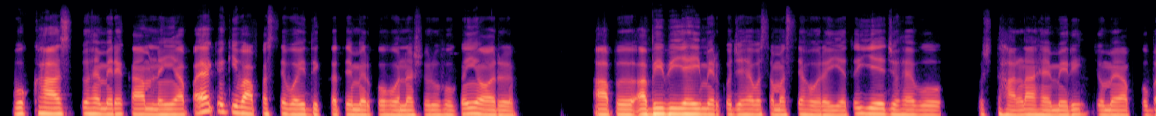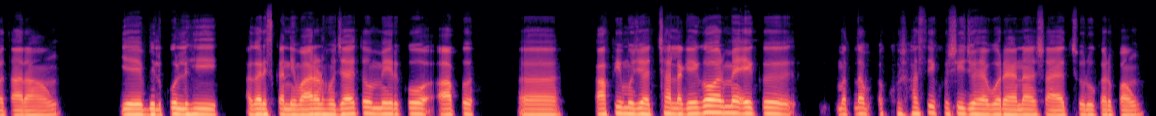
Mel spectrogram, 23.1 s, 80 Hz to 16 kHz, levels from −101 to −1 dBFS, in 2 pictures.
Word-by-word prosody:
वो 140 - +2
खास 140 -2 +2
जो 145 - 0
है 140 - +2
मेरे 130 0 -1
काम 130 -1 -2
नहीं 125 0 0
आ 125 - 0
पाया 190 +9 +2
क्योंकि 180 -4 -3
वापस 135 -2 +1
से 140 - -3
वही 125 -1 +1
दिक्कतें 120 0 -5
मेरे 115 -1 0
को 115 0 -3
होना 115 -1 0
शुरू 115 +2 -4
हो 115 -1 -4
गई 140 +2 +2
और, 115 -4 0 0.8
आप 125 -1 0
अभी 125 +2 +4
भी 130 0 +4
यही 130 -1 +5
मेरे 125 -2 -1
को 125 - -7
जो 125 0 -3
है 125 - -1
वो 120 0 -1
समस्या 120 0 -5
हो 115 -1 -1
रही 110 0 -1
है। 110 - -2
तो 140 +6 -9
ये 135 -2 +1
जो 125 0 -3
है 120 0 -1
वो 115 -1 -4 0.4
उस 120 -4 -13
धारणा 115 +1 -1
है 115 -1 0
मेरी 115 +2 -1 0.2
जो 115 - -4
मैं 115 0 -1
आपको 110 +1 -6
बता 110 0 -3
रहा 110 0 0
हूँ। 110 +4 -4 0.6
ये 125 0 +6
बिल्कुल 130 +2 +2
ही 130 -1 +3 0.3
अगर 130 +1 +4
इसका 130 0 0
निवारण 125 +1 +4
हो 125 - +2
जाए 135 +2 +3
तो 150 +1 0
मेरे 135 -1 +2
को 140 +2 +1
आप 130 +1 -2
अ, 130 - +1 1.2
काफ़ी 135 +4 0
मुझे 140 -1 +3
अच्छा 135 +3 0
लगेगा 140 +4 +3
और 170 -1 +7
मैं 155 -1 +3
एक 145 -2 +2 0.4
मतलब 135 +1 -4
अ, 135 - -8
खु 135 +2 -8
हँसी-खुशी 145 -1 -3
जो 130 0 +2
है 125 - +3
वो 125 +1 +1
रहना 120 -1 +2
शायद 110 -1 -2
शुरू 120 -1 -1
कर 115 0 -2
पाऊँ। 110 +1 -3
125 Hz, 210 wpm, -23 LUFS, 115-135 Hz, 1.2 s, और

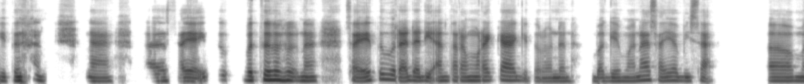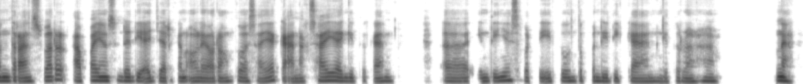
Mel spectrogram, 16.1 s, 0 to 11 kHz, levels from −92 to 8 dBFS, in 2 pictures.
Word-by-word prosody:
gitu 145 0 -1
kan 160 - -2 0.5
nah, 135 -1 +2 0.5
eee, 135 0 -1
saya 135 +1 +6
itu 150 - -17 0.3
betul 165 -1 +7
nah 145 - +4 0.3
saya 130 +1 +7
itu - - -9
berada 145 -3 +6
di 145 - +5
antara 150 0 -1
mereka 155 +2 +4 0.2
gitu - - -9
loh 125 - -4
dan 130 0 -1 0.2
bagaimana 135 +3 -1
saya 155 -3 -1
bisa, 145 0 -2 0.6
eee, 140 0 +1
mentransfer 145 +4 0
apa 135 +3 -2
yang 150 0 +2
sudah 145 -2 -3
diajarkan 135 0 -3
oleh 125 -1 -3
orang 125 +2 -4
tua 135 -2 -5
saya 125 +4 -2
ke - - +4
anak 120 +2 -3
saya 145 0 +2
gitu 130 0 -7
kan, 120 +2 -2 0.6
eee, 130 0 -4 0.2
intinya 135 +4 -2
seperti 135 -1 -9
itu - - -19
untuk 135 -1 -8
pendidikan 130 -2 -4
gitu 120 +2 -11
loh, 120 - -4 0.9
nah 150 -3 +4
140 Hz, 165 wpm, -24 LUFS, 130-150 Hz, 0.9 s, betul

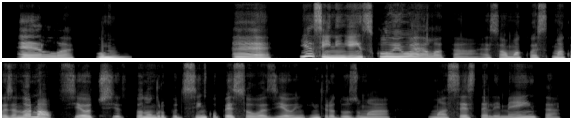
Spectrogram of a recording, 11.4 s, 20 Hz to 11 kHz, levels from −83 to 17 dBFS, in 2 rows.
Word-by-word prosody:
Ela 210 -6 +1 0.2
com, 220 +2 +3 1.0
é, 265 -9 +2 0.3
e 410 - +8
assim 330 - +6
ninguém 200 +2 +6
excluiu 330 +5 +5
ela 225 - -1
tá? 165 +3 -14
É 180 - -10
só 170 -1 -6
uma 180 +3 -2
coisa 195 0 -8
uma 195 -2 -1
coisa 180 -1 -4
normal. 250 - +3
Se 180 - -12
eu 190 - +3
estou 205 +1 -10
num 220 -1 +2
grupo 200 -1 -6
de 180 - -17
5 220 +2 -4
pessoas 195 -7 -3
e - - -10
eu 175 0 -3
introduzo 180 -2 -8
uma 165 -2 -8 0.4
uma 175 0 -7
6ª 185 0 -7
elementa, 170 +4 -8
195 Hz, 165 wpm, -19 LUFS, 180-230 Hz, 1.0 s, e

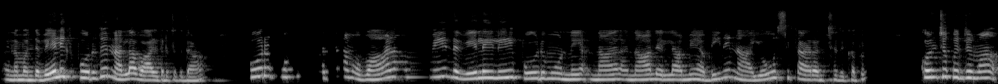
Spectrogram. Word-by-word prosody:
நம்ம 205 0 +3
இந்த 205 - +2
வேலைக்கு 345 +4 +6
போறது 295 +4 +3
நல்லா 250 +3 +3
வாழ்றதுக்குதான். 185 -2 -2 0.5
போற 370 +3 +1 0.2
போக்க 345 +1 -6 0.2
பார்த்தா 290 +6 -13
நம்ம 295 -7 -4
வாழாமயே 335 +5 -4
இந்த 310 -2 +2
வேலையிலேயே 305 +3 +4
போயிடுமோன்னு 270 -4 +1 0.2
நா 220 - -1 0.3
நாளெல்லாமே 225 0 0
அப்டின்னு 240 - -3
நா - - -2 0.2
யோசிக்க 300 +2 -4
ஆரம்பிச்சதுக்கப்புறம் 200 0 -5 0.5
கொஞ்சம் 335 +2 +3
கொஞ்சமா 305 -1 +2
280 Hz, 130 wpm, -23 LUFS, 220-325 Hz, 0.5 s, வேலைக்கு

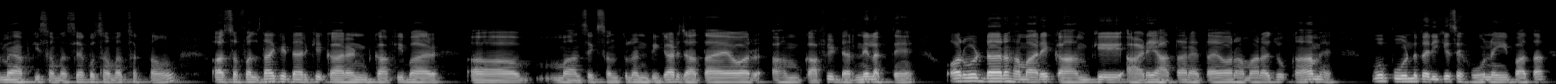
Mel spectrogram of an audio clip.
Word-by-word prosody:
मैं 110 0 +3
आपकी 105 +3 -2
समस्या 105 0 -3
को 115 - 0
समझ 105 0 -2
सकता 105 -1 -6
हूँ। 100 +1 -3 0.4
असफलता 110 +2 +2
के 130 0 +1
डर 120 -2 +1
के 120 - 0
कारण 105 -1 +1
काफ़ी 100 +1 -2
बार 100 -1 +2 0.4
अ, 100 - 0 0.9
मानसिक 100 +1 -2
संतुलन 100 0 -2
बिगड़ 110 +3 0
जाता 100 -1 0
है 105 0 +2
और 105 -1 +2 0.2
अ, 100 - -2
हम 100 0 -3
काफ़ी 100 +5 -2
डरने 105 +2 +1
लगते 110 -3 0
हैं 100 +1 -3 0.4
और 145 +1 +6
वो 155 - +6
डर 140 -1 +7
हमारे 115 0 +3
काम 105 +1 0
के 115 +1 +1 0.2
आड़े 105 +2 0
आता 105 +1 -1
रहता 100 -1 -2
है 105 - +1
और 105 0 0
हमारा 105 +1 -1
जो 115 +2 -4
काम 120 +3 +2
है, 105 -2 -6 0.4
वो 150 +1 +4
पूर्ण 135 0 +4
तरीके 125 0 +2
से 130 - -1
हो 110 0 -2
नहीं 110 -1 0
पाता। 100 +4 0
105 Hz, 190 wpm, -25 LUFS, 100-115 Hz, 0.9 s, डर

